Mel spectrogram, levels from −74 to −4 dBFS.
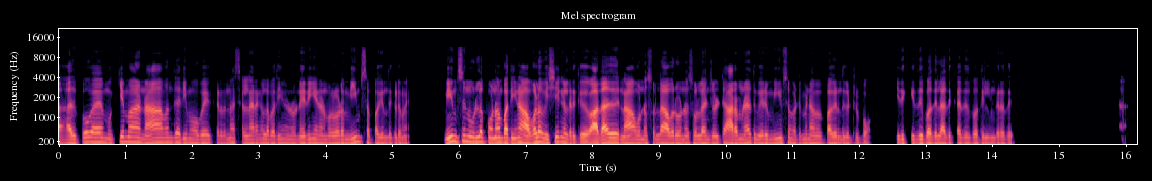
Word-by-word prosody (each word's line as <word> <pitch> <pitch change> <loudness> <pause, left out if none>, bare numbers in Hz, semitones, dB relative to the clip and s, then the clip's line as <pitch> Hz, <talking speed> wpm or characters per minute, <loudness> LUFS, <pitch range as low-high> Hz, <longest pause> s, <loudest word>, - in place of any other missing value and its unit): அது 120 +2 +4
போக 165 +1 +2 0.2
முக்கியமா 175 +6 -1 0.2
நான் 155 +4 +4
வந்து 160 0 -4
அதிகமா 145 -1 -3
உபயோகிக்கிறதுன்னா 135 +1 -4
சில 125 0 -4
நேரங்கள்ல 140 +1 -2
பாத்தீங்கன்னா 130 +1 -4
என்னோட 130 -2 -4
நெருங்கிய 140 +3 0
நண்பர்களோட 130 +1 -1
மீம்ஸ்ஸ 160 0 -2
பகிர்ந்துக்கிடுவேன். 110 -1 -4 0.5
மீம்ஸ்ன்னு 180 +2 +2
உள்ள 170 +2 +3
போனா 155 0 +3
பாத்தீங்கன்னா, 150 -1 +4
அவ்ளோ 155 +7 +4
விஷயங்கள் 160 +1 -1
இருக்கு. 115 -3 -2 0.2
அதாவது 135 +7 +6 0.2
நான் 135 +3 +4
ஒண்ணு 130 -1 -2
சொல்ல 135 +2 -2
அவர் 130 +1 0
ஒண்ணு 125 -1 -3
சொல்லன்னு 130 0 -1
சொல்ட்டு, 125 +1 -2
0:30 125 - +4
மணி 140 0 -1
நேரத்துக்கு 140 -3 -1
வெறும் 135 0 -2
மீம்ஸ 150 -1 -3
மட்டுமே 135 0 -5
நம்ம 125 -1 -2
பகிர்ந்து 120 -1 -1
கிட்டு 105 -2 -7
இருப்போம். 100 +1 -8 0.4
இதுக்கு 130 0 -4
இது 135 - +1
பதில். 120 0 +1
அதுக்கு 115 -1 -4
பதில்ங்குறது. 105 -3 -4 1.6
அ. - - -18
130 Hz, 170 wpm, -24 LUFS, 125-145 Hz, 1.6 s, அதாவது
